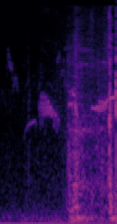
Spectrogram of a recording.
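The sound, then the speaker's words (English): The front door of a Victorian mansion swings open with a brief scraping rush and a sharp click of the latch near the end, preceded by a few faint high chirps. Moderately loud, with no voices. “I'm sorry to have taken so long to answer the door.”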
